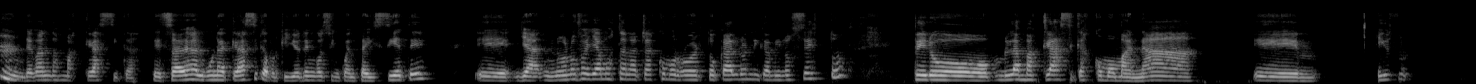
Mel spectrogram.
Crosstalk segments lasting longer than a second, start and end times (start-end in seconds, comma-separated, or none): none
